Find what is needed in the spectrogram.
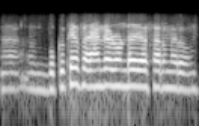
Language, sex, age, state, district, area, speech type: Telugu, male, 18-30, Telangana, Ranga Reddy, rural, conversation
